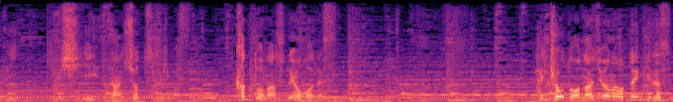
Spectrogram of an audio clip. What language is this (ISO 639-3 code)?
jpn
